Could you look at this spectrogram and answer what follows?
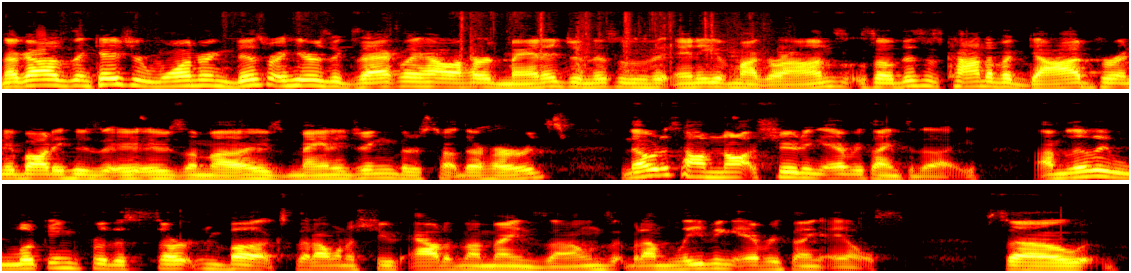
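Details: Adult male with self-reported stuttering, attributed to wanting to talk faster than he thinks and getting stuck in sentences; worse with little sleep, and he slept poorly the night before; stuttering.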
